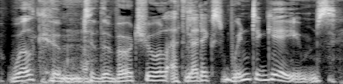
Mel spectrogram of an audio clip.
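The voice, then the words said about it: Dramatic announcer voice. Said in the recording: “announcer voice, like this Hunger Games voice, where things start to open in the arena ... This sounds like I'm going to the Olympic Games in London.”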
